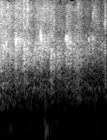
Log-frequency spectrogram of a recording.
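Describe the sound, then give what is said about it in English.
A crowd claps steadily, a dense wash of many hands with no clear individual beats, sustained at an even, moderate level throughout. “Clap your hands real quick and let it settle in you.”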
